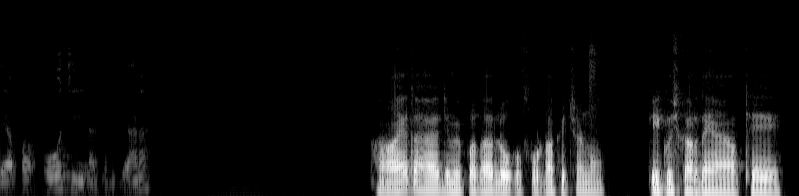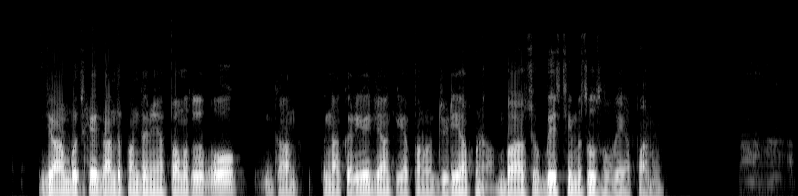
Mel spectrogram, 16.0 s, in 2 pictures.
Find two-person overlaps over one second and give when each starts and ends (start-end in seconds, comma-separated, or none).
none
